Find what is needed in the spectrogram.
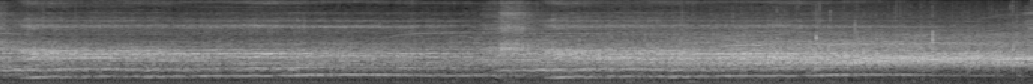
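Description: Live arena concert sound: slow, drawn-out melodic notes over steady crowd noise, the phrase gliding up and starting again about every four seconds.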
